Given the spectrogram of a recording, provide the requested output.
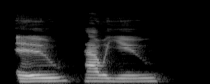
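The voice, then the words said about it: Exaggerated Baltimore accent, distorted O's. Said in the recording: “I don't have a Baltimore accent because people in Baltimore screw up the O's.”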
